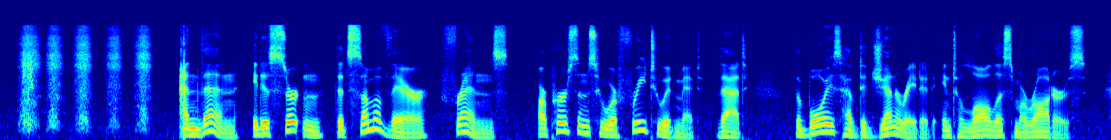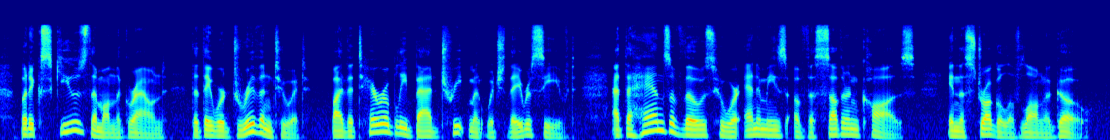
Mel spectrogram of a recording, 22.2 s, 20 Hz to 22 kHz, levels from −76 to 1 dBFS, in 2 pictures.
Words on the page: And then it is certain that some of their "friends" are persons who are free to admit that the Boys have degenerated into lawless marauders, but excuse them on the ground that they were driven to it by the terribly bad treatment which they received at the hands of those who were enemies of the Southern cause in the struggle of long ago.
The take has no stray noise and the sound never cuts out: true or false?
false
